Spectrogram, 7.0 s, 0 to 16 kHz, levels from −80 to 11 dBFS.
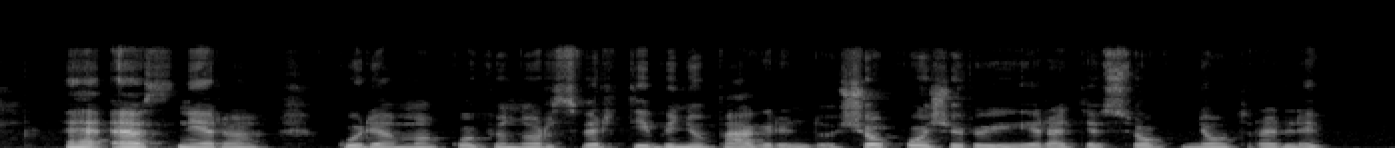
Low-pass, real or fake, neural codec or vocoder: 10.8 kHz; real; none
